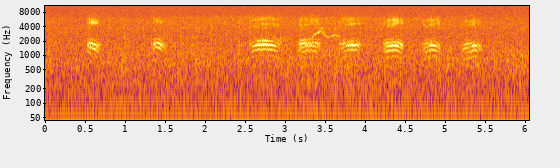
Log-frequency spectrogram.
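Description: Faint bird calls: short, harsh calls repeated three times nearly a second apart, then a quicker run of about seven at roughly two a second. A faint rising-and-falling whistle sounds about three seconds in.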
